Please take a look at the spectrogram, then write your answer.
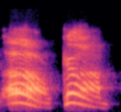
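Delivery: high, loud dismayed groan; pained, drawn-out dismay; appalled. Acted. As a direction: react aghast to what you hear. Listener appalled by student's account.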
